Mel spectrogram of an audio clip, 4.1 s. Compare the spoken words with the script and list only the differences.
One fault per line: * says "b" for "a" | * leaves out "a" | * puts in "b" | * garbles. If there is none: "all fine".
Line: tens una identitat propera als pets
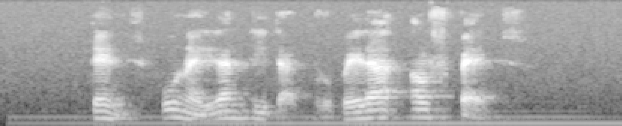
all fine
